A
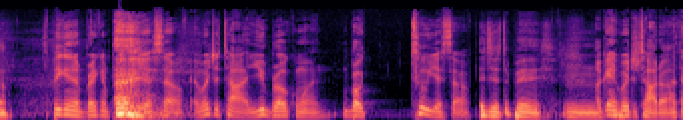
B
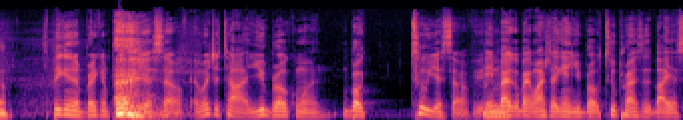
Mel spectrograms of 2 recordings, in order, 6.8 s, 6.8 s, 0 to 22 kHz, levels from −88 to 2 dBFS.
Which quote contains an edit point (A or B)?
A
